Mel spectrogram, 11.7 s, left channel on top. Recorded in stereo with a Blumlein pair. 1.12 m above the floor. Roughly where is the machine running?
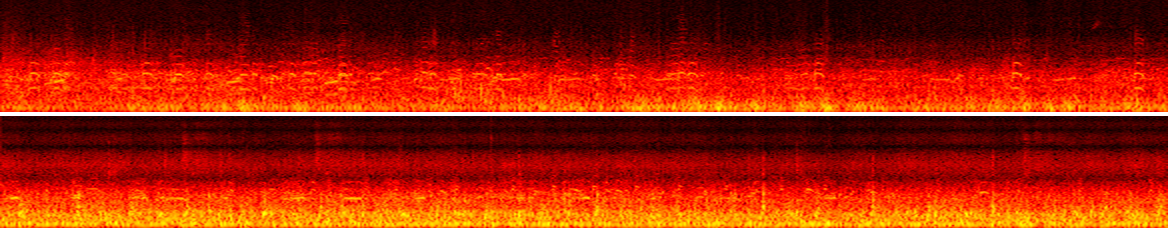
Ahead right.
